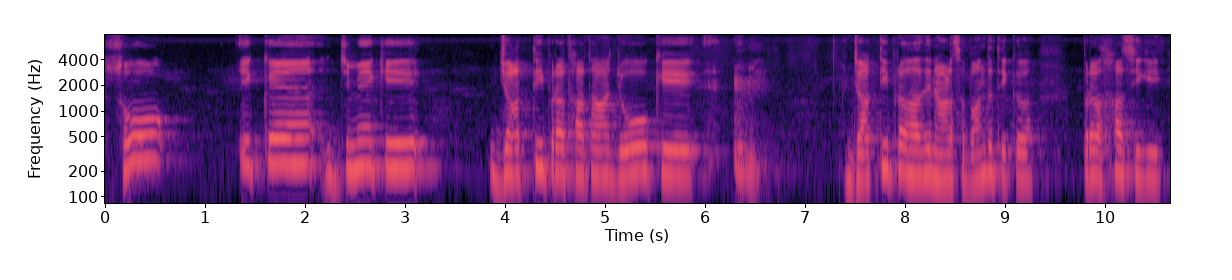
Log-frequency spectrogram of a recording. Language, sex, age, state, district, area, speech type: Punjabi, male, 30-45, Punjab, Barnala, rural, spontaneous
